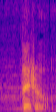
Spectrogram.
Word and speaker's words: little: リトルは先ほど説明したフラップ T で little になりますね。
